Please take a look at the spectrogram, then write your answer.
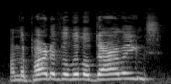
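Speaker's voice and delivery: the housekeeper can't believe it; shocked disbelief. A narrator's reading.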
